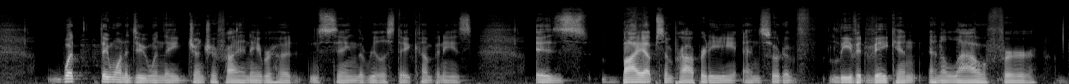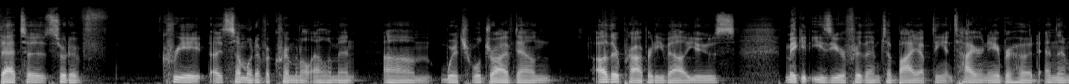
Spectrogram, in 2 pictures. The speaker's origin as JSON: {"language": "English", "town": "Brooklyn", "region": "New York", "country": "United States", "tie": "born or raised there", "said": "I grew up in Park Slope in Brooklyn in the 80s when it was being actively gentrified and crack was being heavily introduced to New York neighborhoods. My parents grew up there and their parents grew up there."}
